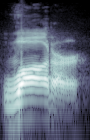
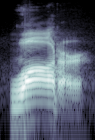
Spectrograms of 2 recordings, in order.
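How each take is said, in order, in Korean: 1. 미국식 발음으로 말해요. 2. 미국식 발음으로 말해요.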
